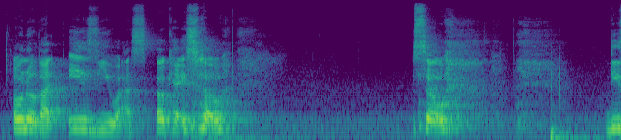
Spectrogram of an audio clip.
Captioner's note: giggles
